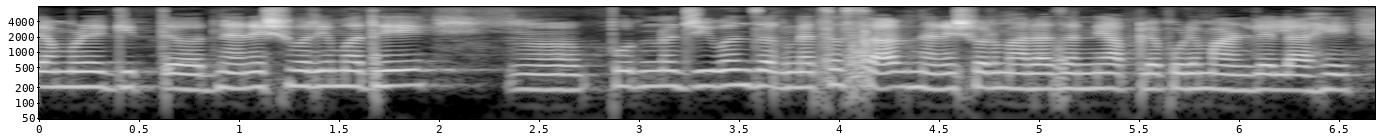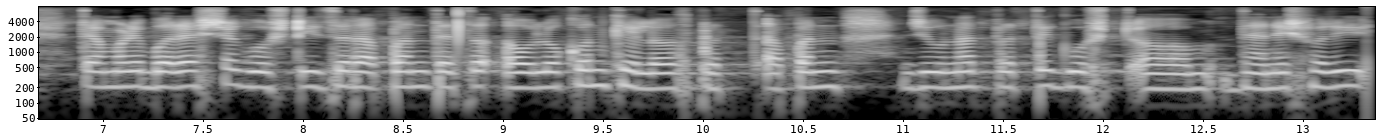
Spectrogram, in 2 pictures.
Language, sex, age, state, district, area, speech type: Marathi, female, 30-45, Maharashtra, Buldhana, urban, spontaneous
